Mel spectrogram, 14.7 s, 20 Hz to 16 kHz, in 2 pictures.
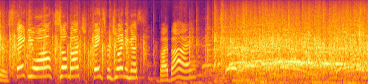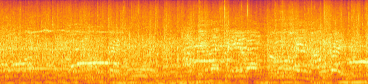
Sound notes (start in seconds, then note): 4.3 applause increases, with woots; 5.7 upbeat gospel piano music; 6.9 choir singing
